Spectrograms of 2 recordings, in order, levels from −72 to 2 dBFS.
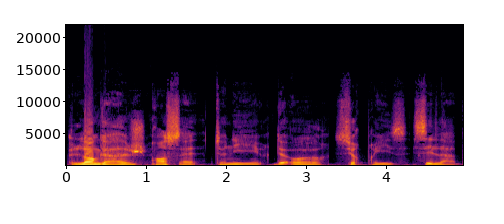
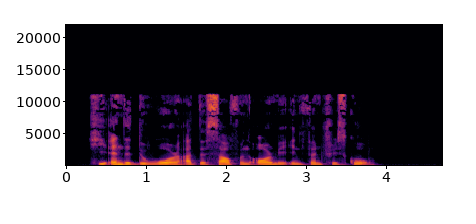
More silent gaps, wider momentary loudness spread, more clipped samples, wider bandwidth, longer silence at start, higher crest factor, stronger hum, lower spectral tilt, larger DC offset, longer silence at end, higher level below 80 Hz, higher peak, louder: neither; first, 15 LU vs 9 LU; first, 0.7% vs under 0.1%; first, 14 kHz vs 12 kHz; second, 0 s vs 0.3 s; second, 14 dB vs 20 dB; neither; about the same, -5 dB/octave vs -5 dB/octave; neither; second, 0.05 s vs 0.85 s; first, -40 dBFS vs -58 dBFS; about the same, 0 dBFS vs -2 dBFS; first, -15 LUFS vs -22 LUFS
